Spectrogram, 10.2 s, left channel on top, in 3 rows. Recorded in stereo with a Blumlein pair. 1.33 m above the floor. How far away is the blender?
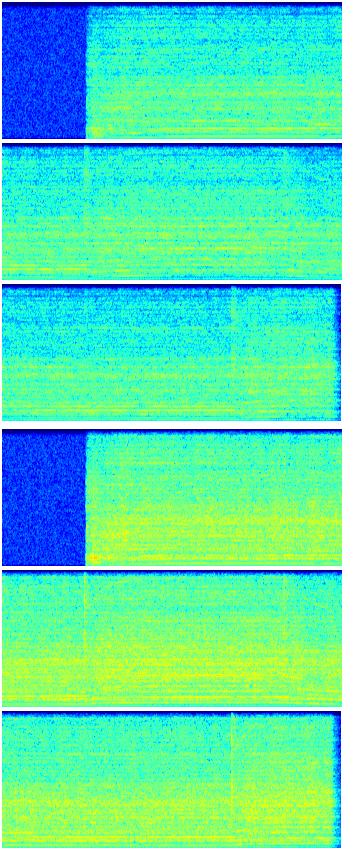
About 0.7 m.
